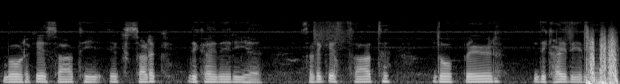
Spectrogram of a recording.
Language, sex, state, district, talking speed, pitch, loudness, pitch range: Hindi, male, Chandigarh, Chandigarh, 175 wpm, 120 Hz, -20 LUFS, 115-125 Hz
